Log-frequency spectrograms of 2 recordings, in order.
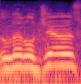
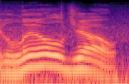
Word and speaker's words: Lil Joe: We've got Little Joe's place over there, and I mispronounced it. It's actually Lil Joe. There's no diddle in there.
